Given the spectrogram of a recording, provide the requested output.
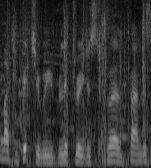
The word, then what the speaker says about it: Machu Picchu: So they left us yesterday and they went to Aguas Calientes, but they could unfortunately not get any tickets for Machu Picchu.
